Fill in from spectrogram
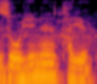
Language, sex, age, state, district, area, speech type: Bodo, male, 30-45, Assam, Chirang, rural, spontaneous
